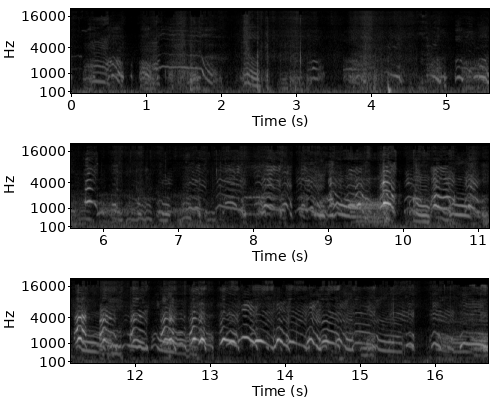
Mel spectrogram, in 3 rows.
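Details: Several 2.5-week-old Small Munsterlander puppies on their first outing outdoors, visited by an earlier litter, whine and squeal in overlapping bursts; calling builds after ten seconds into loud, arched squeaks repeated rapidly.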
